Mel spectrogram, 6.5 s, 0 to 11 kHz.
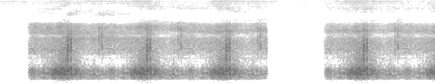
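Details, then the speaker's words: Unbroken rushing heart murmur through systole and diastole, swelling with each beat at about 50 a minute; continuous murmur from an arterial-to-venous communication. "these murmurs are audible during both systole and diastole although their intensity usually varies during systole and diastole the result from a communication between a high pressure arterial and low pressure venous chamber or vessel"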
